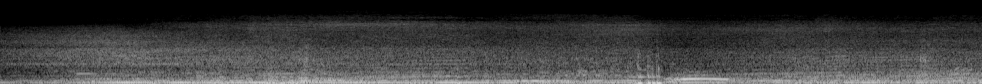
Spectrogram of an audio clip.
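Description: Lamborghini Huracán's V10 idling with a steady low drone, with a short rising-and-falling blip about seven seconds in.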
